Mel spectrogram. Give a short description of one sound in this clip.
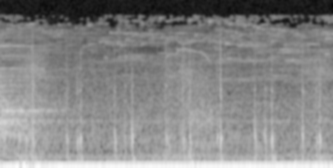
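Hooves gallop on a hard floor.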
